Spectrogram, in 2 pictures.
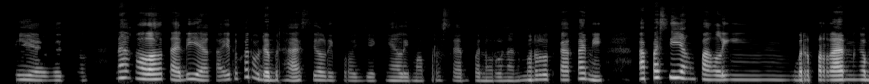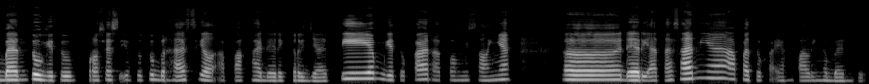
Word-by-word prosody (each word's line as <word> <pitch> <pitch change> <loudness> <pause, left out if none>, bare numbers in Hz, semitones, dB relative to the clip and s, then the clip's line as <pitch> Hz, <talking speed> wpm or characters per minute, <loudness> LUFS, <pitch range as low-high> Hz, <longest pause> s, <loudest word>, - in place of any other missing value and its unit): Iya 220 -1 -4 0.2
betul, 190 0 -14 0.3
nah 305 +1 +1
kalau 240 -2 +7
tadi 205 +3 -1
ya 200 - -1
Kak 195 0 -12
itu 265 - -12
kan 345 -2 -6
udah 190 -4 +2
berhasil 190 +1 -6
nih 180 0 -13
projectnya 175 0 -14
5% 170 +1 -14
penurunan 170 -1 -11
menurut 220 +2 -3
Kakak 210 +6 -1
nih, 195 0 -3 0.4
apa 270 +4 +3
sih 315 -1 +3
yang 265 -2 -3
paling 210 -1 0 0.6
berperan 205 0 +4
ngebantu 210 +1 +3 0.2
gitu 190 0 -5 0.2
proses 205 +1 -6
itu 205 0 -16
tuh 225 - -3
berhasil? 200 +2 -3 0.2
Apakah 185 +2 -11
dari 175 0 -5
kerja 175 -3 -7 0.2
tim 270 +1 +6
gitu 200 -1 -5
kan 230 +1 +1
atau 200 0 -17
misalnya, 200 +2 -7 0.6
eee, 215 0 +5
dari 195 -1 +6
atasannya 255 +10 +1 0.2
apa 235 -2 -12
tuh 190 - -14
Kak - - -20
yang 180 +1 -18
paling 175 +1 -10
ngebantu? 170 -1 -10
200 Hz, 160 wpm, -25 LUFS, 185-220 Hz, 0.6 s, kalau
